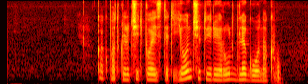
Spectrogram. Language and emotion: Russian, neutral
